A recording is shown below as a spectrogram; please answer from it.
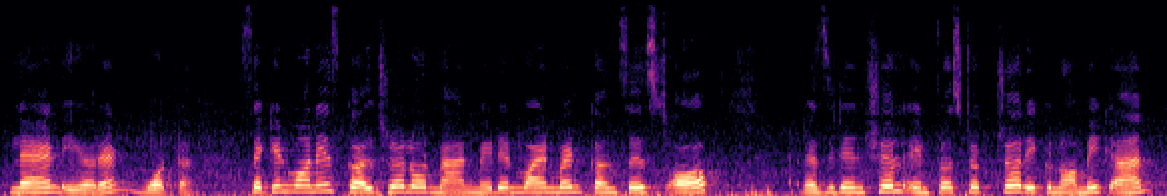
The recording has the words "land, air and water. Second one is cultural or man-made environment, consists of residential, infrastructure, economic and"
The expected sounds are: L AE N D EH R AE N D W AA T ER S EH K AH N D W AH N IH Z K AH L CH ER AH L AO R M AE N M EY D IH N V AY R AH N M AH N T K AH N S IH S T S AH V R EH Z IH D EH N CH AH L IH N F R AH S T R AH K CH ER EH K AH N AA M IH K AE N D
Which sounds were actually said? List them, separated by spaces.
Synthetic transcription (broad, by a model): L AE N D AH R AE N D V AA T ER S EH K AH N D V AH N IH Z K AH L CH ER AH L AO R M AE N M EY D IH N V AY AH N M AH N T K AH N S IH S T S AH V R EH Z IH D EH N SH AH L IH N F R AH S T R AH K CH ER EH K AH N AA M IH K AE N D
